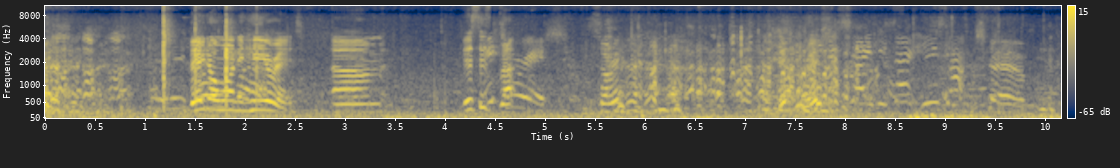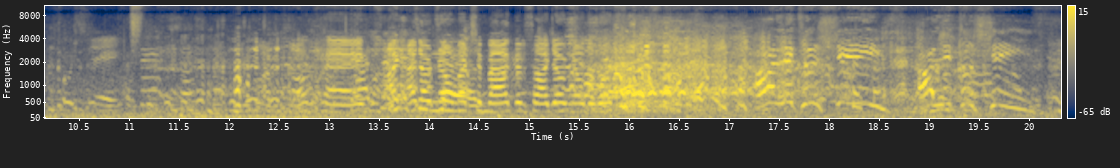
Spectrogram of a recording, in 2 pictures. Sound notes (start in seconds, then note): 5.6 laughter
